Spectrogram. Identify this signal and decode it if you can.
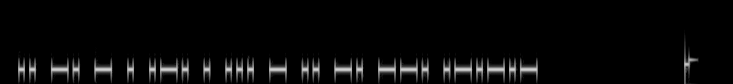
Morse code, heard as a keyed tone, about 22 wpm, 700 Hz. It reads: INTERESTING.
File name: practice / 22wpm / Sentences with 3-Word Phrases - 22wpm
